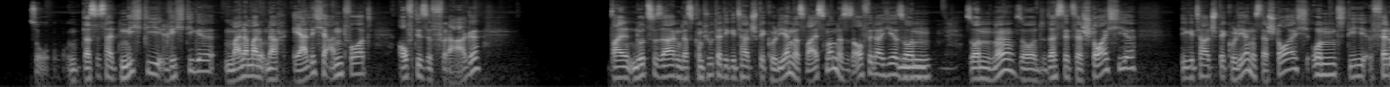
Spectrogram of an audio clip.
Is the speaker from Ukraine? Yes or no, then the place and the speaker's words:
yes; Ukraine; German is a second language; now in Germany; Ich habe dies in meinem Heimatland, der Ukraine, mehrmals erlebt.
